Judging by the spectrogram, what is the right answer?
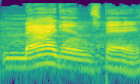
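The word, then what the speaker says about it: Magens Bay: of fun so it's actually called magan's Bay so mispronouncing it earlier but we're trying to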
